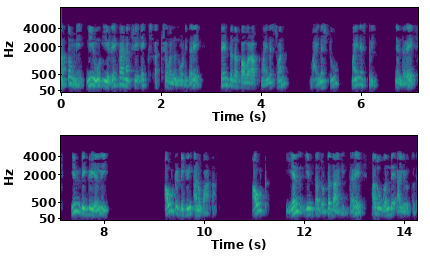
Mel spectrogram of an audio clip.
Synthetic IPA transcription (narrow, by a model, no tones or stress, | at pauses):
mɐt̪ːo̞mːḛniːʋuʔiːɾeːkʰaːnɐkʂeʔeksɐkʂɐʋɐnːuno̞ːɽid̪ɐɾe̞ | ʈeɳʈd̪ɐpɐʋɐɾaːpʰmɐjnɐsʋɐn | mɐ̰jnɐsʈuː | mɐjnɐst̪ʰɾḭː | end̪ɐɾe̞inɖiɡɾijɐlːi | ɐwʈɖiɡɾiʔɐnupa̰ːt̪ɐ̰ | ɐwʈ | enɡint̪ɐd̪ɔɖːɐd̪aːɡid̪ːɐɾe̞ɐ̰d̪uond̪eːʔaːɡiɾut̪ːɐd̪e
